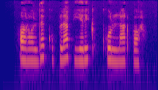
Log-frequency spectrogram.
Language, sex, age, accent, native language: Uzbek, female, 19-29, Farg'ona, Uzbek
